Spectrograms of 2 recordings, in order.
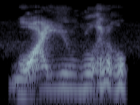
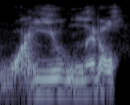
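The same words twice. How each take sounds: First: It is said in his normal voice. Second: It is said in a Homer Simpson voice.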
